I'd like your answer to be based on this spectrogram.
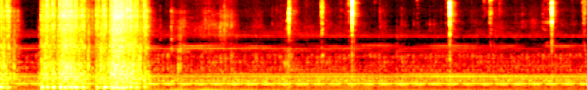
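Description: A sewing machine runs in a close, loud burst of stitching for about a second and a half while a zipper is sewn into trousers, then stops, leaving a low hum and a few sharp ticks.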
